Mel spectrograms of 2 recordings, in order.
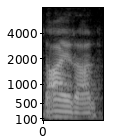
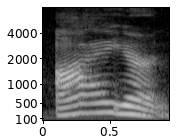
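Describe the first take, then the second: First: It is said 'eye-ron', following the spelling. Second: It is said 'eye-ern', like 'I earn'. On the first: The speaker calls it wrong. "don't say iron" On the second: The speaker calls it right. "Say iron. Think about this. I earn money"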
